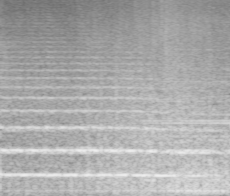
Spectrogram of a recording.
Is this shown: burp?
no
